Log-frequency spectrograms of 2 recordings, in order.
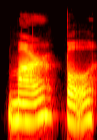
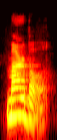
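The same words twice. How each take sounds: First: MARBLE in two separate beats, MAR, pause, BLE; split into syllables. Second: Said in the usual way. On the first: Shown as a demonstration. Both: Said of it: "listen closely to those syllables".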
